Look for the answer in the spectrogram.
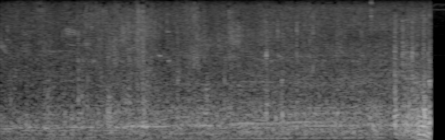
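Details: A steady low engine drone with faint voices runs throughout, ending in a short drop to silence; no animal sounds are heard.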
